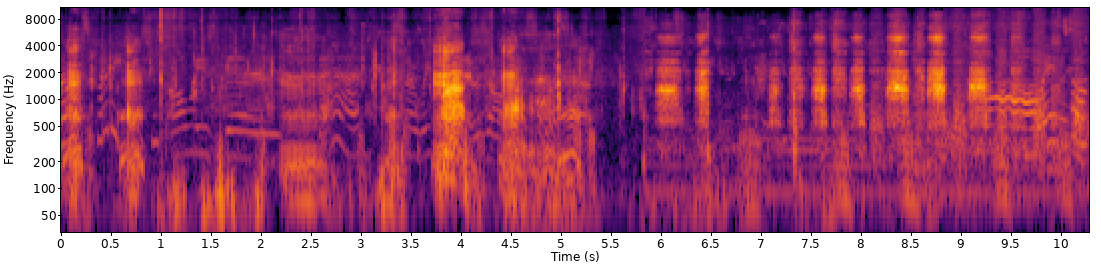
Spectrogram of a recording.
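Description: Pigs grunting as they eat leaves held out to them through a wire fence. A person laughs in quick bursts over the last few seconds.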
